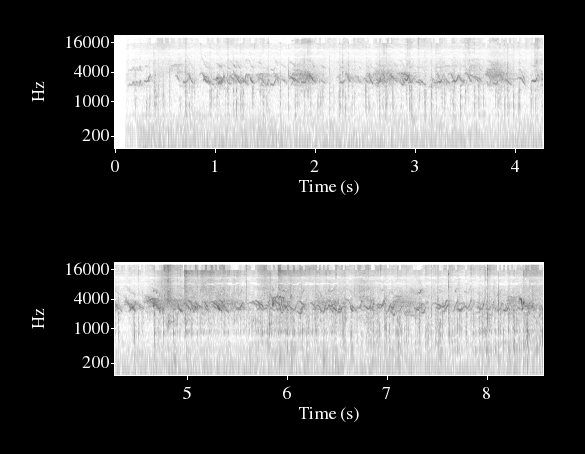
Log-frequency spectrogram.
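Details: Baby chicks chirping: a dense chorus of short, high peeps, many overlapping and repeated rapidly throughout, with a steady low rumble and scattered taps underneath.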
